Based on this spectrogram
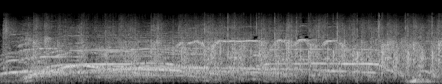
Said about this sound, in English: And not only that, it's our first podcast with our live audience right in front of us. A round of applause for the audience.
